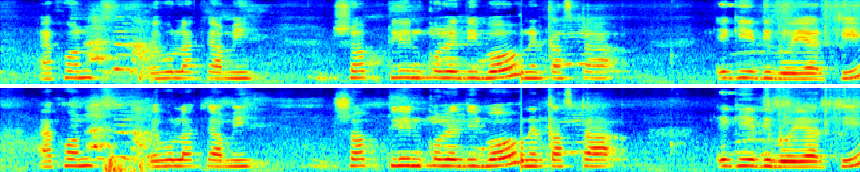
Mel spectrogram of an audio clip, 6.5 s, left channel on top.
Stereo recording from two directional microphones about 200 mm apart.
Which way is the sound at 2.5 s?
25° left (ahead or behind).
